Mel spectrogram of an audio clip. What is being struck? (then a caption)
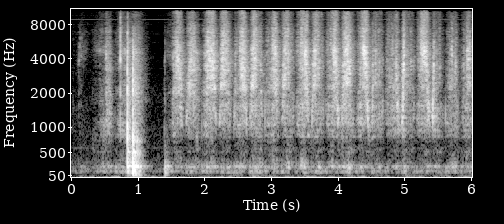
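Scratch-art paper sheet scratched with a wooden stylus. A wooden stylus scratches the black coating of a scratch-art paper page in a spiral pad, working at the right edge while the left hand holds the pad. A louder scrape comes first, then a brief pause and a steady run of short, rhythmic, bright scratching strokes with a faint low rustle underneath.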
